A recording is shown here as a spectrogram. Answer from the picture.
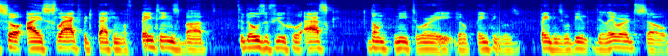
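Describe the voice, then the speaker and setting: The man speaks in a monotone, flat way at a fairly low pitch and a moderate pace. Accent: slight non-native. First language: Serbian. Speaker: painter. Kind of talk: casual live stream Q&A chat.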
